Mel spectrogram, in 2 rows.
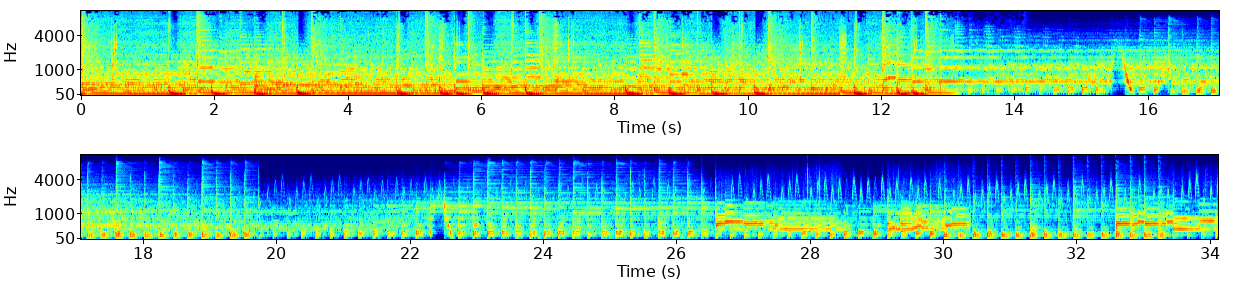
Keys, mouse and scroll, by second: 0.8 click, 1.4 shift+middle click, 2.0 click, 2.6 x, 3.2 click, 3.6 click, 4.7 click, 4.9 shift+middle click, 5.1-5.5 scroll up 2, 5.5 click, 6.6 x, 7.1 click, 7.4 click, 8.1 shift+middle click, 8.6 click, 10.3-10.9 scroll down 10, 11.1-11.6 scroll up 7, 11.6 x, 12.5 click, 13.1 shift+middle click, 13.5 click, 14.1 click, 14.7 click, 15.1 scroll down 1, 15.4 shift+middle click, 16.2-16.9 scroll up 2, 16.9-17.6 scroll up 3, 16.9 shift+middle click, 17.6 click, 18.4 click, 19.6 click, 19.8 shift+middle click, 20.4 click, 21.0 click, 21.7-23.1 shift+middle drag, 23.1 click, 23.6 click, 24.5 click, 24.6 scroll down 3, 24.9 shift+middle click, 25.3-25.7 scroll up 4, 25.7 click, 26.4 x, 26.9 click, 27.1 scroll down 3, 27.3 shift+middle click, 27.9 click, 28.9 x, 29.6 scroll up 2, 29.9 shift+middle click, 30.6 click, 31.6 click, 32.2 shift+middle click, 33.1 click, 33.7 x.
